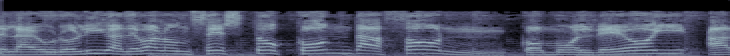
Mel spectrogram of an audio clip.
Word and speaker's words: DAZN: DAZN se pronuncia DAZN.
